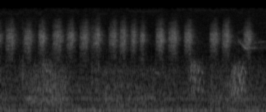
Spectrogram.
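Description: An insect chirping in a steady, even, high-pitched pulse, about five chirps a second, with a couple of faint short sounds near the end.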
